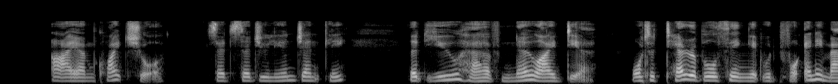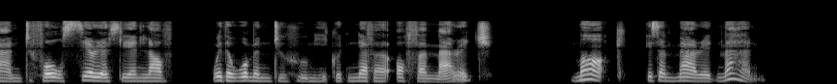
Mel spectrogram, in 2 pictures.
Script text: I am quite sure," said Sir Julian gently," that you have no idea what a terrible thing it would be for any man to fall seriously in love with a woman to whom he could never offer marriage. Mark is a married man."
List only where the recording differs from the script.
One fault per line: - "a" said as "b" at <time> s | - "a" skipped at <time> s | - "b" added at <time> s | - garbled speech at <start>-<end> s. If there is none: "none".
- "be" skipped at 7.8 s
